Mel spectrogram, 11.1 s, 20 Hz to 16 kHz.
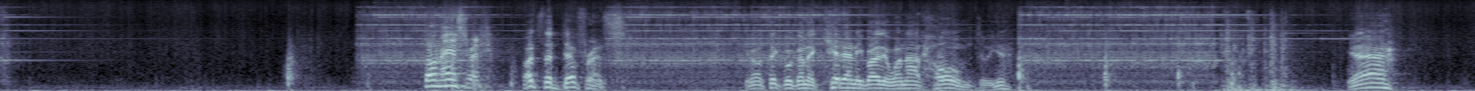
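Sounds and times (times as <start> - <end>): old telephone bell ringing: 0.0 - 1.1, 2.7 - 10.5.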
